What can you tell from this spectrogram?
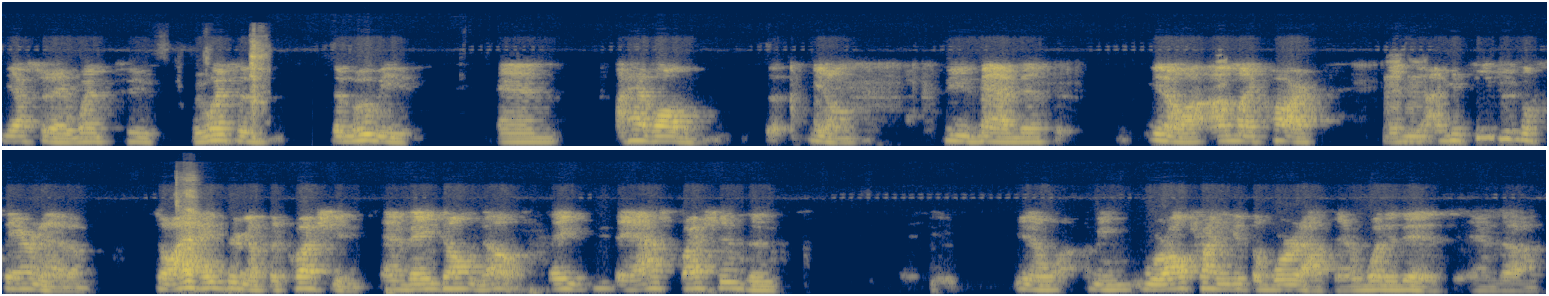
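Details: Adult stroke survivor who lost language after the stroke, now with mostly expressive (Broca's) aphasia; expressive aphasia.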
